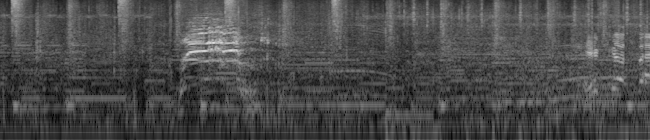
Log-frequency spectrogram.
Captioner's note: whistles; horse whinnies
